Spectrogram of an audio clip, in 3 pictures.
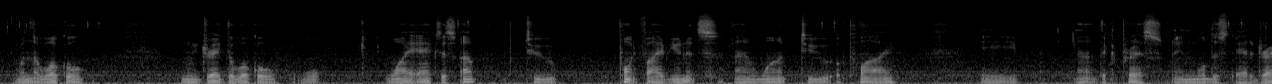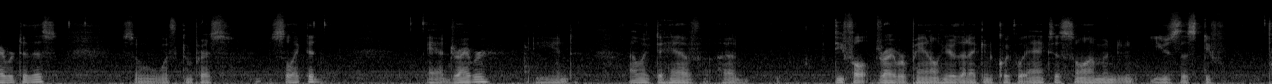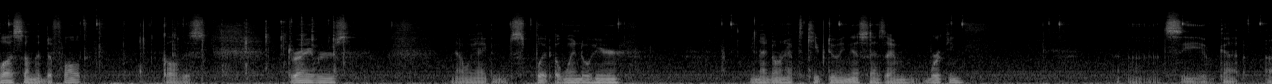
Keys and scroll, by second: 3.6 g, 27.1-28.5 typing, 28.7 Return.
